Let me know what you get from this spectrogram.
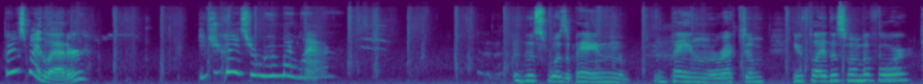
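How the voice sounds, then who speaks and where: A woman streaming a game, chatting casually with her viewers and laughing often, her voice rough and tired from just waking up. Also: high voice, big pitch swings, measured pace, pauses often, a little mellow, slight background noise. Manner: chatty, giggly, talks to chat while playing. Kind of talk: casual gaming livestream chat.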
